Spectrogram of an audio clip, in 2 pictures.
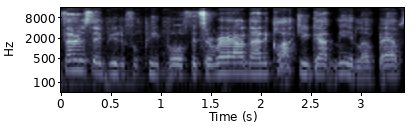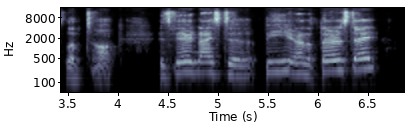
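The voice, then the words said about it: Crackly, slightly hoarse voice. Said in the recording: “I'm still under the weather... My voice is still crackly.”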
